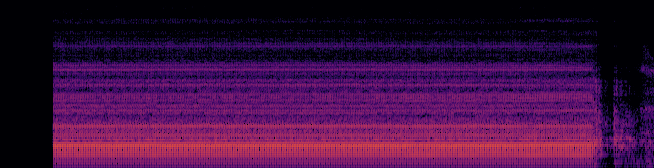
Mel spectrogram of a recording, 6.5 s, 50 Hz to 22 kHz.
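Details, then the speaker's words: Fortem portable tire inflator filling a flat tire from 0 to 35 PSI: steady buzzing hum with a fast even pulse, no knocks or strain, quieter than a full air compressor; runs normally. "It does kick on. It sounds like a compressor. It's not as loud as my other air compressor, but it's got some noise, but it's not too loud."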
